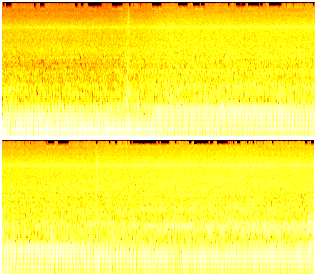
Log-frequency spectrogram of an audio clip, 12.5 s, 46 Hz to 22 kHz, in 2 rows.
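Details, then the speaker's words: Kia Optima G4KE 2.4 engine at idle right after first start following its third major rebuild (knock appeared after the second): steady, even low hum, no knocks, ticks or extraneous noise; sounds healthy. "а так никаких посторонних звуков и шумов нету"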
